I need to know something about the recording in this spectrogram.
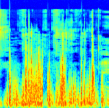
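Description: Wind buffeting the phone's microphone in a heavy, uneven rumble, with footsteps on stony ground.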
